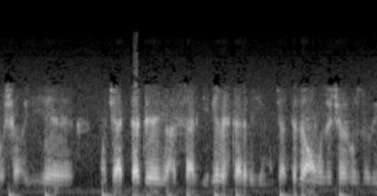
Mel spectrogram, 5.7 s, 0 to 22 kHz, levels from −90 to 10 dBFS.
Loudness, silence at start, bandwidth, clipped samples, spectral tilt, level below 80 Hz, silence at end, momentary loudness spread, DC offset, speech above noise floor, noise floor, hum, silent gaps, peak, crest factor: -18 LUFS; 0 s; 7.4 kHz; under 0.1%; -5 dB/octave; -42 dBFS; 0 s; 20 LU; under 0.1%; 18 dB; -37 dBFS; none; none; 0 dBFS; 18 dB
